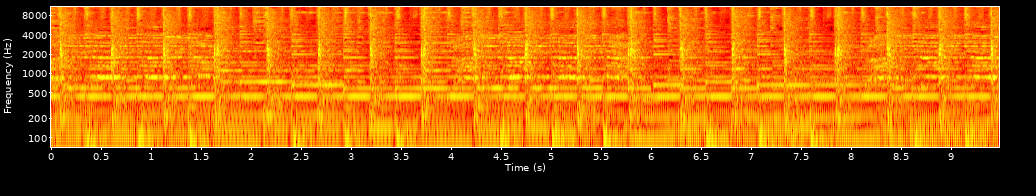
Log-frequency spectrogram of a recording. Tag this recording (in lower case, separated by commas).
music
